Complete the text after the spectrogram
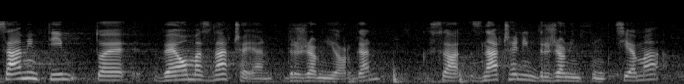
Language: Serbian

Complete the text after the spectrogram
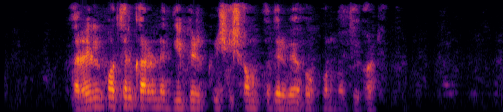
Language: Bangla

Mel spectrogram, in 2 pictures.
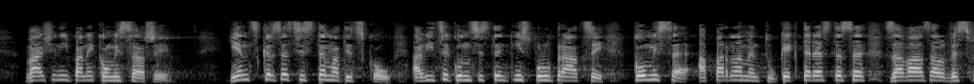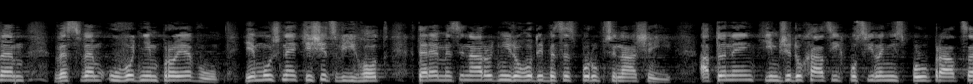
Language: Czech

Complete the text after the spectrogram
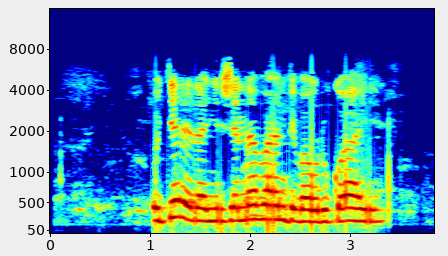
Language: Kinyarwanda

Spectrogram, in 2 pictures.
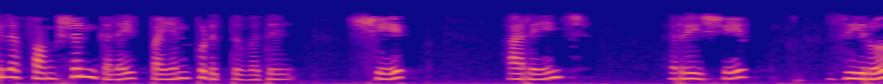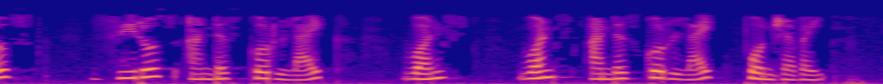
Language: Tamil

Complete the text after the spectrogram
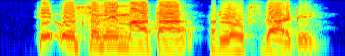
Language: Punjabi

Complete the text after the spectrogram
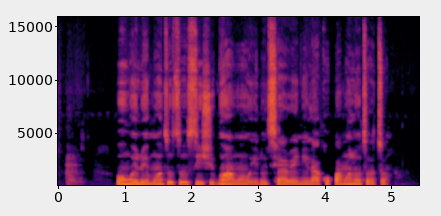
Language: Yoruba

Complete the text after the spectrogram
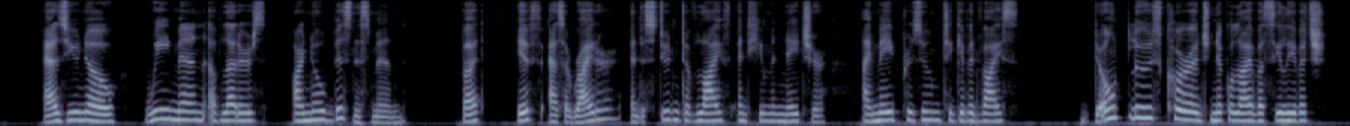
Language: English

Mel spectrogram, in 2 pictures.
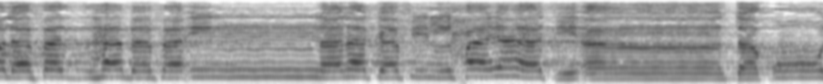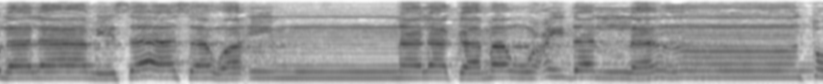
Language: Arabic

